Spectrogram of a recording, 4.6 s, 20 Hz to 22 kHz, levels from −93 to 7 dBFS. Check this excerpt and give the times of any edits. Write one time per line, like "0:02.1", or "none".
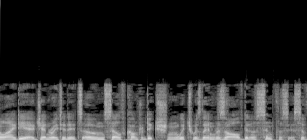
none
